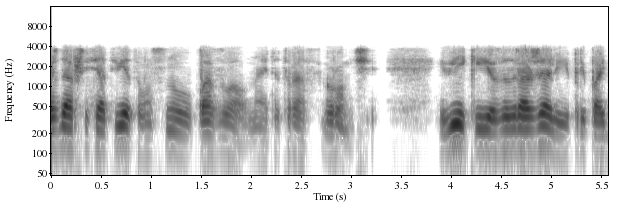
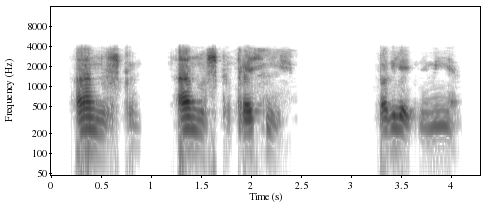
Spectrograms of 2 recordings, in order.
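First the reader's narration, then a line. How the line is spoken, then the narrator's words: Father, soft but insistent. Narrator (Russian): Отец произнес мягко, но настойчиво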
